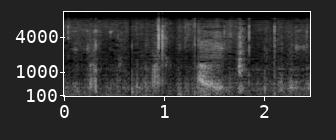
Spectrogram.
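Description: Close-miked eating of a chocolate-swirled cream cake: soft bites and wet chewing and mouth clicks in quick succession, with one louder, longer wet mouth sound a little past halfway.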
